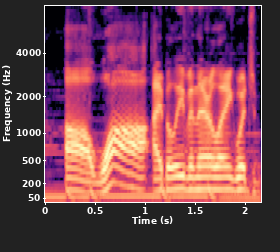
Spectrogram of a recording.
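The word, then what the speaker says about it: Waaagh: For those of you who don't know, wah or w a a a g h. The g is silent. Uh wah, I believe in their language means just war.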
